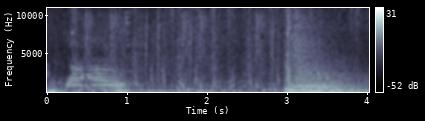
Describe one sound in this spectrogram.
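A grenade explodes with a loud bang.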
